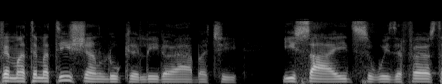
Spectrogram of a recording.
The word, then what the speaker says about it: Abaci: I still pronounce it as an Italian. Maybe it's Liber Abaci, but we say Abaci.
